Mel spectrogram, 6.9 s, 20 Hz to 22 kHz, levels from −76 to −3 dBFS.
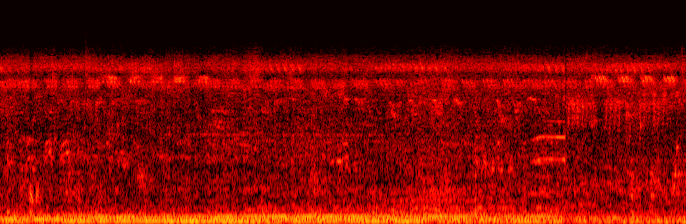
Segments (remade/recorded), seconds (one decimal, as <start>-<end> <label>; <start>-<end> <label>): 0.0-1.2 recorded; 1.2-2.0 remade; 2.0-6.9 recorded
